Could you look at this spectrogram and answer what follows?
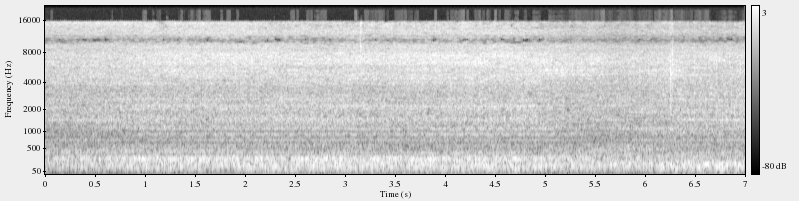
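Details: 2005 Nissan Frontier after a new fan clutch and positive battery terminal, 36°F outside, engine warming: steady even idle with a smooth low rumble and the fan clutch audible, no knocks or squeals; thermostat found not opening.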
